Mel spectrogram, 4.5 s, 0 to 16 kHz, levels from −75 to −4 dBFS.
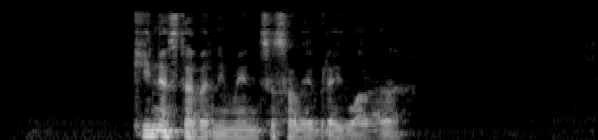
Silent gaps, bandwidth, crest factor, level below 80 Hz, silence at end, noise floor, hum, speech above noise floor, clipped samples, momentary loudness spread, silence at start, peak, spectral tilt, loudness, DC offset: none; 11.5 kHz; 22 dB; -54 dBFS; 1.45 s; -71 dBFS; 60 Hz at -55 dBFS; 43 dB; under 0.1%; 13 LU; 1 s; -8 dBFS; -5 dB/octave; -28 LUFS; under 0.1%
